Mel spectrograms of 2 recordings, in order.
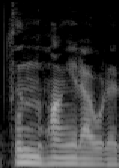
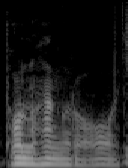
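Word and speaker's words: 둔황이라고 (敦煌): 도낭학 이제 그냥 우리가 원래는 중국 발음은 둔황이라고 그래야 되는데 편하게 그냥 돈황으로 음.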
